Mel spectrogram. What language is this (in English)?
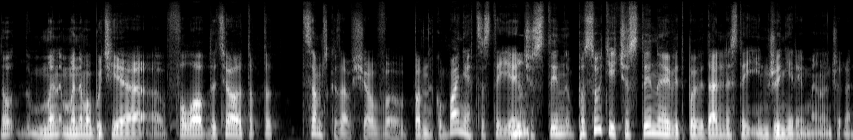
Ukrainian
